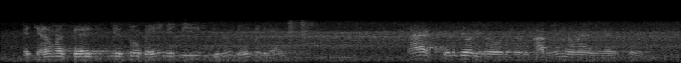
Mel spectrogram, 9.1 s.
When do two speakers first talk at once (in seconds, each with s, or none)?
none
